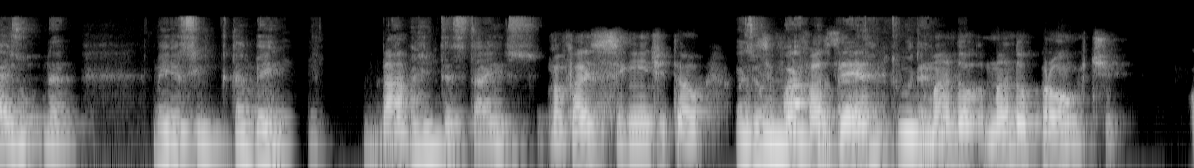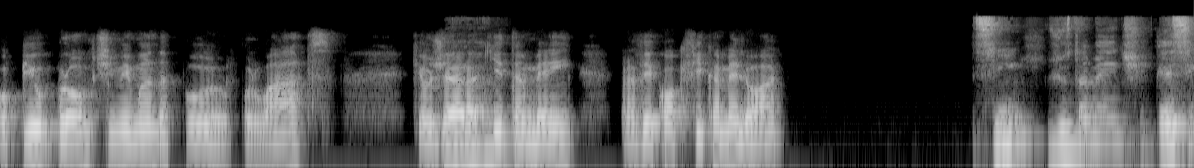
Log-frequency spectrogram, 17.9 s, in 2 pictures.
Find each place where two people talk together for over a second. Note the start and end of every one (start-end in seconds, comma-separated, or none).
5.5-7.1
